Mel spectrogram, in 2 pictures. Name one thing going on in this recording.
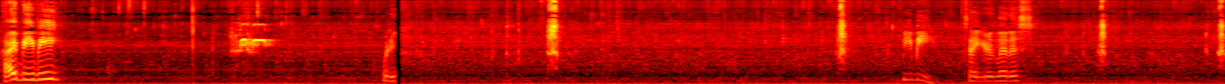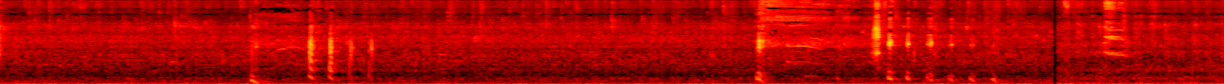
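A cockatiel chirps and squawks close by.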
